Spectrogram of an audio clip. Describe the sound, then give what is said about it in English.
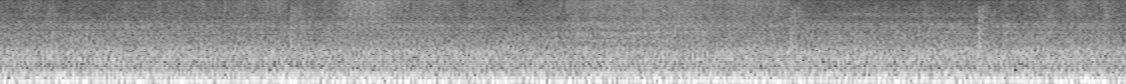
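A steady, dense rumble of road traffic with cars streaming east from Norfolk towards Virginia Beach, the low roar holding at an even loudness throughout with no distinct individual pass-bys and no voices. “Cars are headed east towards Virginia Beach.”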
